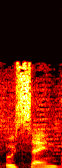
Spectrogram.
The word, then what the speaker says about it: Usain: St. Bolt. – Who? – St. Bolt. – Who's that? – The runner. – Usain Bolt.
